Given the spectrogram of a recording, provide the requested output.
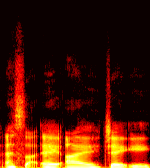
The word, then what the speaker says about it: Saije: not spelt like the herb, but said like the herb, but spelled Saije. Wow, I'm glad you said that. Yeah, Saije. Because I would have been like, say, yeah. No worries. So sage, you say it like you would say sage.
